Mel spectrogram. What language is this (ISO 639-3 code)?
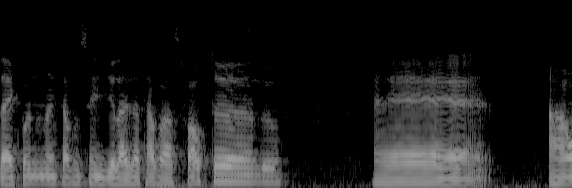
por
